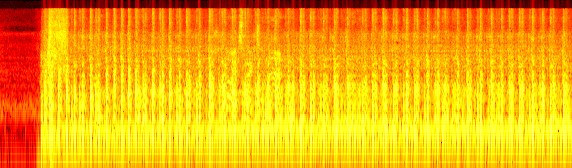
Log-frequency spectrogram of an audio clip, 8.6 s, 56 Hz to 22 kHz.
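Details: Kawasaki AR125 two-stroke motorcycle, first start after about three years stored, during basic service with carburetor cleaning: catches at once, settles into fast buzzy steady two-stroke beat, running cleanly; smoke expected.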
